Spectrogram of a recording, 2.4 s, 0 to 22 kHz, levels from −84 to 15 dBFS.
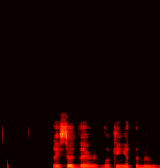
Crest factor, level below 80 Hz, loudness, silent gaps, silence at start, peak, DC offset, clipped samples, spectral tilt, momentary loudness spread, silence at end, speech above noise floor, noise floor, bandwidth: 24 dB; -82 dBFS; -36 LUFS; none; 0.8 s; -16 dBFS; under 0.1%; under 0.1%; -2.5 dB/octave; 16 LU; 0.05 s; 43 dB; -80 dBFS; 7.4 kHz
